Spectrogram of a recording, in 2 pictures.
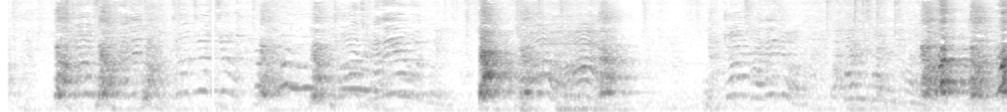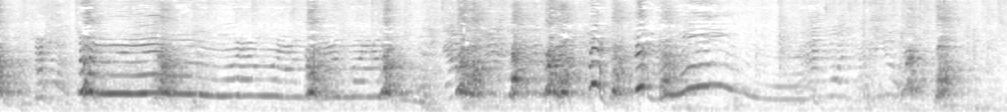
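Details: Siberian Husky howling at home in the morning amid sudden household chaos; long wavering tonal howls, one held and slowly falling, broken by shorter yelps and gaps, with human voices mixed in.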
